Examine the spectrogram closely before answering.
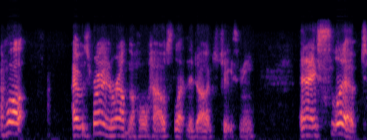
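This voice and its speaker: A loud woman's voice. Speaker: live streamer. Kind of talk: casual chat. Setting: livestream.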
